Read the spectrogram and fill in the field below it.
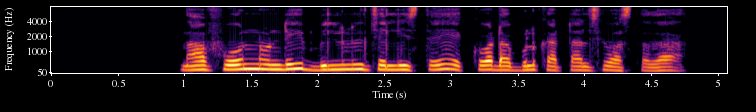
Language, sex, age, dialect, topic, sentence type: Telugu, male, 31-35, Telangana, banking, question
